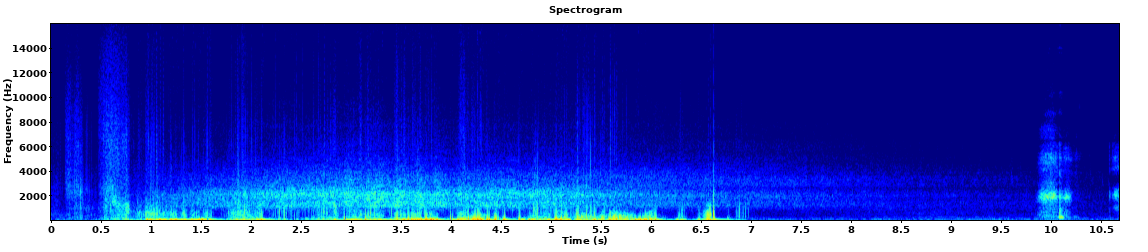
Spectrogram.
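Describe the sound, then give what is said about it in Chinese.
Hydrogen peroxide fizzing on a wound: a dense, crackling hiss of popping bubbles for about six seconds, then it stops abruptly, followed by silence and one brief faint rustle. “哈，这么脆弱的地方，让双氧水在伤口上如此反应，你也算是个有勇气的人了。”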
